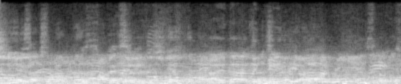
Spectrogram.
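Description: Indistinct chatter: several people's voices talking over one another close to the microphone, at a steady level.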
